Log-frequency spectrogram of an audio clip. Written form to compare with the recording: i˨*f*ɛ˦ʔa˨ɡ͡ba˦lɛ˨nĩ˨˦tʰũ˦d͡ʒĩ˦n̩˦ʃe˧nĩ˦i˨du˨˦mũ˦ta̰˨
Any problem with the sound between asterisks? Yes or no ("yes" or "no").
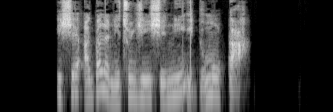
yes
